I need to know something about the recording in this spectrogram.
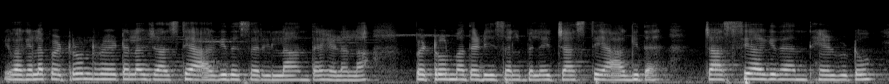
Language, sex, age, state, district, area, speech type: Kannada, female, 30-45, Karnataka, Davanagere, urban, spontaneous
